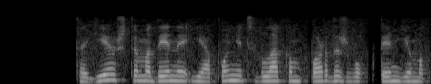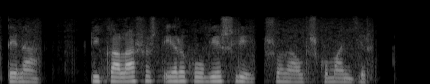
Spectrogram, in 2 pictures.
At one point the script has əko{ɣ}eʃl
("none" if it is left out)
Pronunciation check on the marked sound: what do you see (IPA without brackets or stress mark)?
ɣ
